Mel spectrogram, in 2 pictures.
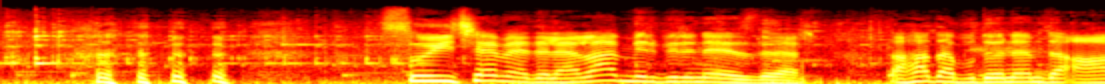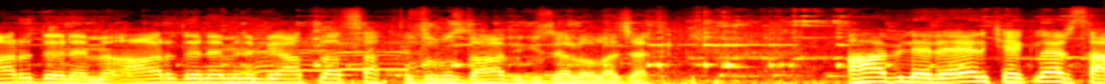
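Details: Newly weaned male lambs call for their separated mothers: a few short sounds, then from about two seconds a long chain of shaky, vibrato bleats from several lambs, pausing briefly before more bleats near the end.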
